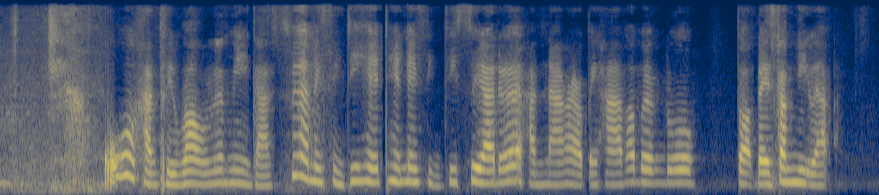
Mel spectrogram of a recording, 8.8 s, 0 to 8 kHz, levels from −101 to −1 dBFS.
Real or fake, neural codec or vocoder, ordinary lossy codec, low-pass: fake; codec, 16 kHz, 1.1 kbps, Voila-Tokenizer; AAC, 32 kbps; 7.2 kHz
